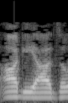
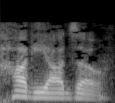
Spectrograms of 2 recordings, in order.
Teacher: There is no H in the Greek. All you have is that rough breather on top of the A that tells you that you stick an H in front of the A. · Shown in: second take · It's a rough breather rather than a smooth breather.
